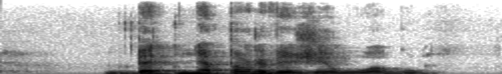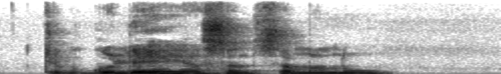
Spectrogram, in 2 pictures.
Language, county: Lithuanian, Šiauliai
